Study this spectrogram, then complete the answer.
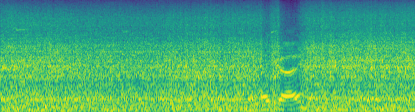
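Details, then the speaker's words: Travel trailer RV furnace blower bench-run after repair to cure a loud-noise complaint. Steady, even rushing air with no rattle, scrape or thump, much quieter than before. Normal blower operation after repair. "fan should come on there in just a few seconds and hopefully it's going to be a whole lot quieter see what happens oh listen to that"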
